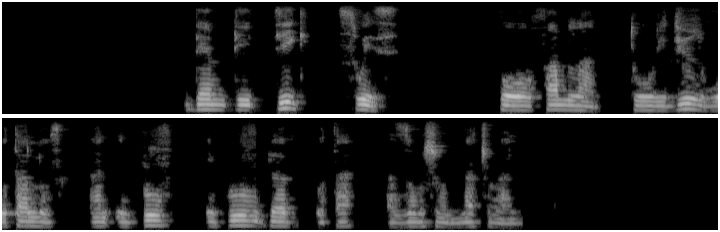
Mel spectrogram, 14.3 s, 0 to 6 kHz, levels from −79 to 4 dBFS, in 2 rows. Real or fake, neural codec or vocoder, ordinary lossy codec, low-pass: real; none; none; 5.4 kHz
